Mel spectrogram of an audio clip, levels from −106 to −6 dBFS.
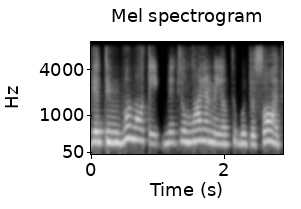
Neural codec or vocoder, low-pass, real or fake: codec, 16 kHz, 0.5 kbps, X-Codec, HuBERT features, trained on general audio; 7.2 kHz; fake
